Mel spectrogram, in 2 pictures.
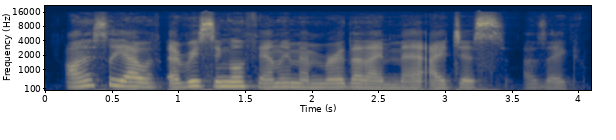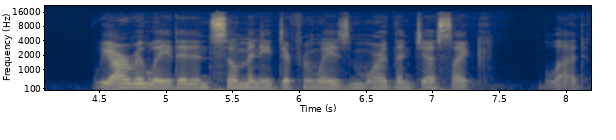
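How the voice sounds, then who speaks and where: This woman has a plain, everyday voice with an American accent and a fairly low pitch. She talks at a fairly quick pace with ordinary pitch variation. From US (Kentucky, then Pocatello, Idaho), Nigerian parents. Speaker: college basketball player. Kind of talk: casual interview.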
